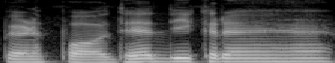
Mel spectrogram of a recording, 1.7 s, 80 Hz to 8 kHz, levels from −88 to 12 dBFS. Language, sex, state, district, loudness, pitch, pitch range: Hindi, male, Jharkhand, Garhwa, -15 LUFS, 155 Hz, 135-155 Hz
